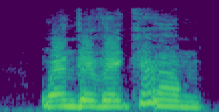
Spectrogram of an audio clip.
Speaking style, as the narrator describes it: she asked him hysterically

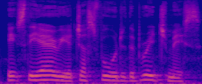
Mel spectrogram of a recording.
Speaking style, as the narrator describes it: he replied quietly

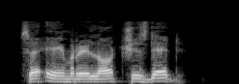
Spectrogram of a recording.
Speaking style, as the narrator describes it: Tyrion said flatly

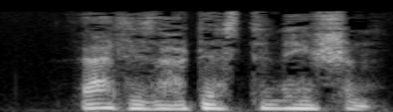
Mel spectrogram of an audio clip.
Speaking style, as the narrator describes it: Zavri said

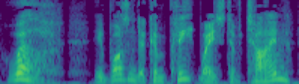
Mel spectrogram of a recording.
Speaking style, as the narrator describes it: Ron panted

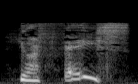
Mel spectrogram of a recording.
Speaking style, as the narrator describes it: she whimpered

